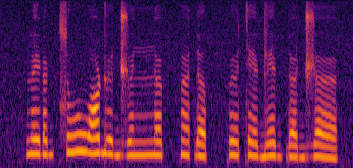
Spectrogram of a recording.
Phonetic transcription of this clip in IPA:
ɳ e ɽ ə ɖ t͡s u w ɔ ɖ ø d͡ʒ ø nː œ pː œ̃ ɗ ə pː ø t e ɖ e ɖ ɗ œ d͡ʒ œ

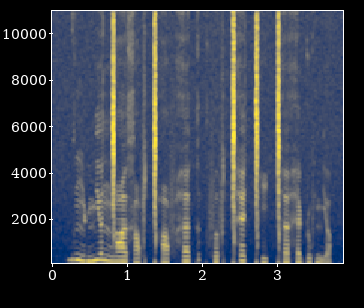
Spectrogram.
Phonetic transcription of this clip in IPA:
d̪ u˦ ŋ ɪ˧ ɖ nʲ u˦ ɐ̯ ŋ͡ǀ ɑ˧ ɐ̯ x ɑ˨ f ǀʰ ɑ˧ f h ɜ˧ k ə˦ k f ə˨˦ f ǀʰ ɛ˦ ǀʰ i˨ ǀʰ ɜ˧ h ɛ˧ ʈ u˨ f nʲ ɒ˨

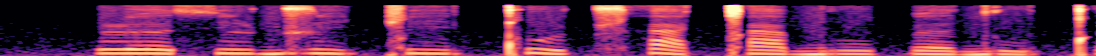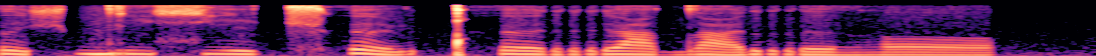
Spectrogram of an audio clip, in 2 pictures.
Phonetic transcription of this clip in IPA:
ɭ œ˨˩ s y˨˩ ɖ͡ʐ y˧˩˧ ǀ y˨˩ ǃ u˧˩˧ ʈ͡ʂʰ a˧˩˧ ǀ a˨˩ b u˨˩ ɓ œ˨˩ d u˧˩˧ ǃ ə˧˩˧ ʃ d i˨˩ ɕ i˨˩ ʈ͡ʂʰ œ˧˩˧ ɳ ǃʰ œ˨˩ r œ˨˩ dˤ u˧˩˧ r ə˨˩ ɦ ɔ˨˩

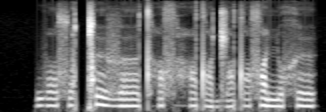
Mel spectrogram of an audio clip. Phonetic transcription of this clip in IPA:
w ø sˤ u ǀ ø v œː tʰ i sˤ h ə tˤ a d͡ʒ o tˤ u sˤ ə ɲ o x ø

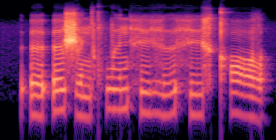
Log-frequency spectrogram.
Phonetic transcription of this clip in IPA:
ʔ ø˨ ʔ ø˦ ʃ ø˨ n kʰ w ʉ˦ n h y˧ ɦ ʉ˨˦ h yː˧ x kʰ ɔː˦˨ l

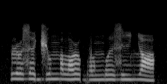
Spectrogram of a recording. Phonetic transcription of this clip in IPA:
ɭ ə˞ z ɛ d͡ʒ ʊ ŋ ɪ lˠ ə˞ ɡʷ ɪ lˠ ŋʷ ɪː z i ʎ ɑ

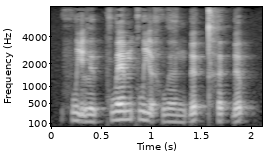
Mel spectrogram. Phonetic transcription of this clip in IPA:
h w ḭ˧˨ l ɨ˨˩ p̚ k w ɛ˧ m k w ḭ˧˨ ə̯ h w ə̤ː˨˩ n ɗ ə˦˥ t̚ t̪ʰ ə˨˩ t̚ ɗ ə˦˥ p̚

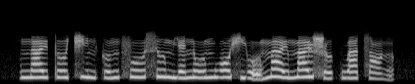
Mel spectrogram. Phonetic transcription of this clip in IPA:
n̪ a˥ ɪ̯ t̪ ɤ˥ t͡ɕ i˥˩ n k ɤ˧˥ ŋ f o˥ ʊ̯ s ɹ̩˥ m j ɛ˧˥ n o˧˥ ʊ̯ m w ɔ˥ ɕ j o̰˨˩ ʊ̯ m a˥˩ ɪ̯ m a˥ ɪ̯ ʂ ɤ˧˥ k w ä˥ t͡s ɑ˥˩ ŋ

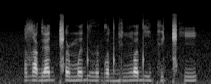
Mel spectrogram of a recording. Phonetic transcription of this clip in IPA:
z ɑ ɡ æ d ǁ ə˞ m ə dʱ ə˞ ɡ ɔ d ɡ i ŋ ʌ dʱ i kʲ ə ǁʰ i

